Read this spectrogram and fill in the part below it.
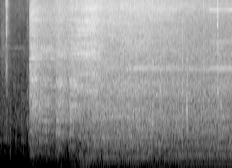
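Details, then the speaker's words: Mazda, after bleeding air from the power steering system: engine catches abruptly and settles into a steady hiss-heavy idle, no whine from the steering pump. Normal start, whine fixed. "and you can see, guys, there is like absolutely no noise, guys."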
